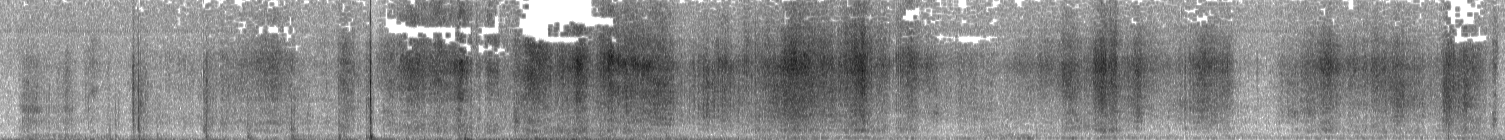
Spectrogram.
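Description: Skis scrape and crunch on snow close by.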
